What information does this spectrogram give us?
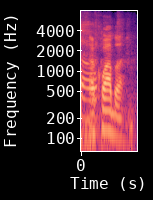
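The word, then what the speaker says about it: Akwaaba: So Aquaba.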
